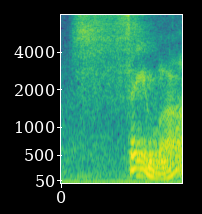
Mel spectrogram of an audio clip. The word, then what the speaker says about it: Selah: But Selah, I think, is how it's supposed to be pronounced.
